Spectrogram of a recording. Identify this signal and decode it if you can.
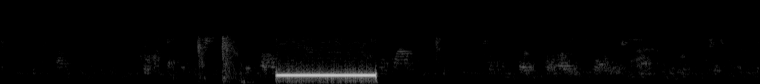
Ringback tone (Europe, 425 Hz).
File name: out- -2011- - - .47200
